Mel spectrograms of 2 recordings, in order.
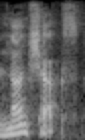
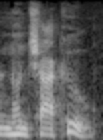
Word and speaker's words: nunchaku: lists these as nunchuka i've never heard it pronounced quite like that i've only ever heard it pronounced either nunchucks or nunchaku though it might be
